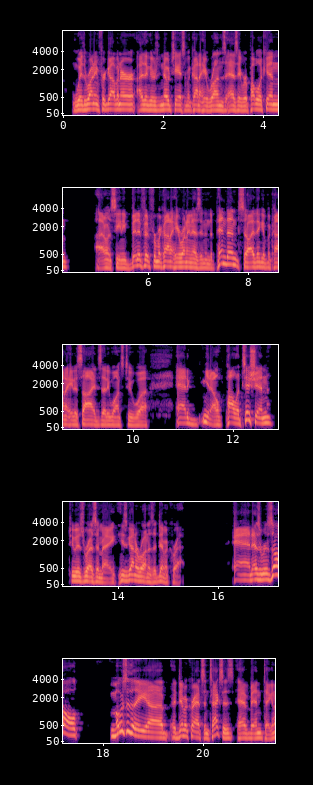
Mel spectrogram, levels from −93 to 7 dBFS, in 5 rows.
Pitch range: 120-165 Hz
